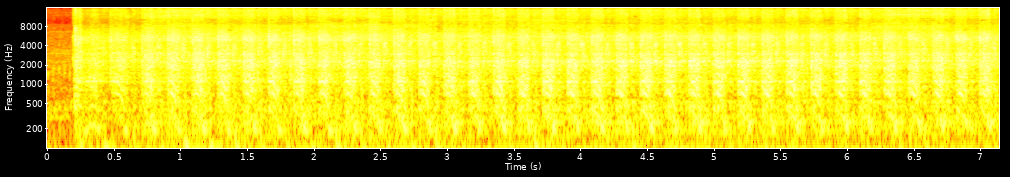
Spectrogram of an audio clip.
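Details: 2005 Volkswagen Jetta diesel, possibly fueled with petrol, stopped running: starter churns steadily about three beats per second for seven seconds without firing; crank no start, bad fuel pump suspected.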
